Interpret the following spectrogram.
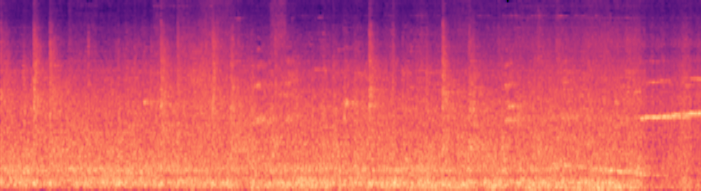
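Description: New York City subway train running through an underground station, a steady rumble with wheels clicking over rail joints every second or so. Near the end a whine falls in pitch as the train slows.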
